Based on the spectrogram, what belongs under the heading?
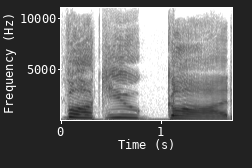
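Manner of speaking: high, loud shout at the sky; mock defiant yell. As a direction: yell it up at the heavens, hammed-up. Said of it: "He is just".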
